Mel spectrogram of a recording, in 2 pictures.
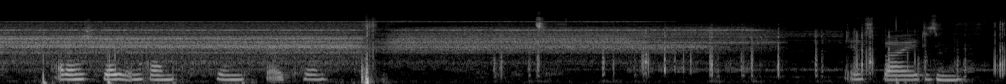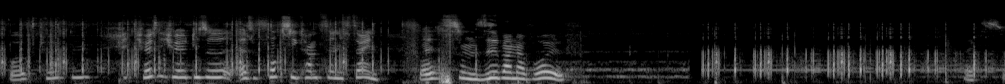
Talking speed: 95 wpm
